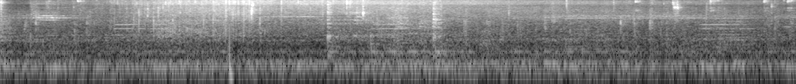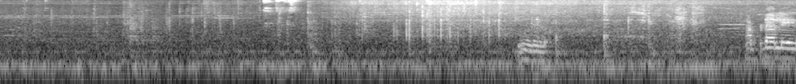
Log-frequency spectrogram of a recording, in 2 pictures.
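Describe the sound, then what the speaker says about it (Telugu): Papads sizzle and crackle in hot oil with a steady frying hiss and occasional stirring clatter, loud and close throughout. "ఆయిల్ హీట్ అయ్యింది, అప్పడం వేద్దాం"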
